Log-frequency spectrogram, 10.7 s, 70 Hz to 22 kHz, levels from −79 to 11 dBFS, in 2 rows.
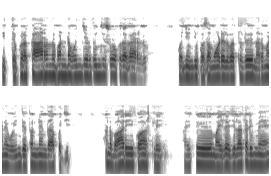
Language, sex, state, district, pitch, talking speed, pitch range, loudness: Tulu, male, Karnataka, Dakshina Kannada, 135 Hz, 120 wpm, 130-145 Hz, -16 LUFS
